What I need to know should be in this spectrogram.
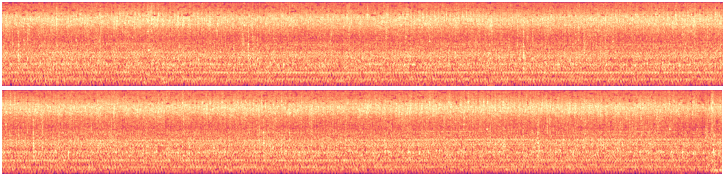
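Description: Tyres rumble over a dirt track.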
